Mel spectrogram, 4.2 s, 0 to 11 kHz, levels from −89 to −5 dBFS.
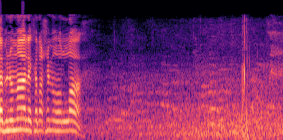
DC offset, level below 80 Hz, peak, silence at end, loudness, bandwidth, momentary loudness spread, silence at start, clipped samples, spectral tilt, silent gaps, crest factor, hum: under 0.1%; -40 dBFS; 0 dBFS; 0 s; -16 LUFS; 8 kHz; 22 LU; 0 s; under 0.1%; -5 dB/octave; none; 18 dB; none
